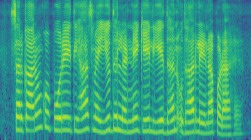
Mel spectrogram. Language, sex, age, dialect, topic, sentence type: Hindi, female, 31-35, Hindustani Malvi Khadi Boli, banking, statement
